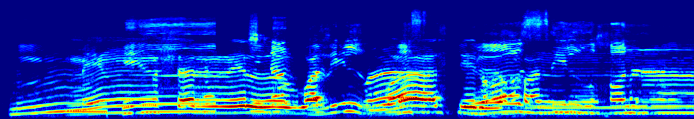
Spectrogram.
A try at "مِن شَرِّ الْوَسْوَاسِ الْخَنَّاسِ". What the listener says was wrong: এক ভাই বলতেছেন শাররেল, শাররেল, রেল না, শাররিল বলেন। শাররিল, হ্যাঁ রিল হবে, রেল এরকম যেন রেল যেন না হয়। রসইকার। হ্যাঁ, মিন শাররিল ওয়াসওয়াসিল খন্নাস।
